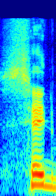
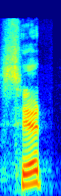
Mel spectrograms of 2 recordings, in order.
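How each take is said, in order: First: The vowel is a long 'ay' sound. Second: The vowel is a short 'eh' sound. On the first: The speaker calls it wrong. "সেইট বলবো না" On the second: The speaker calls it right.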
